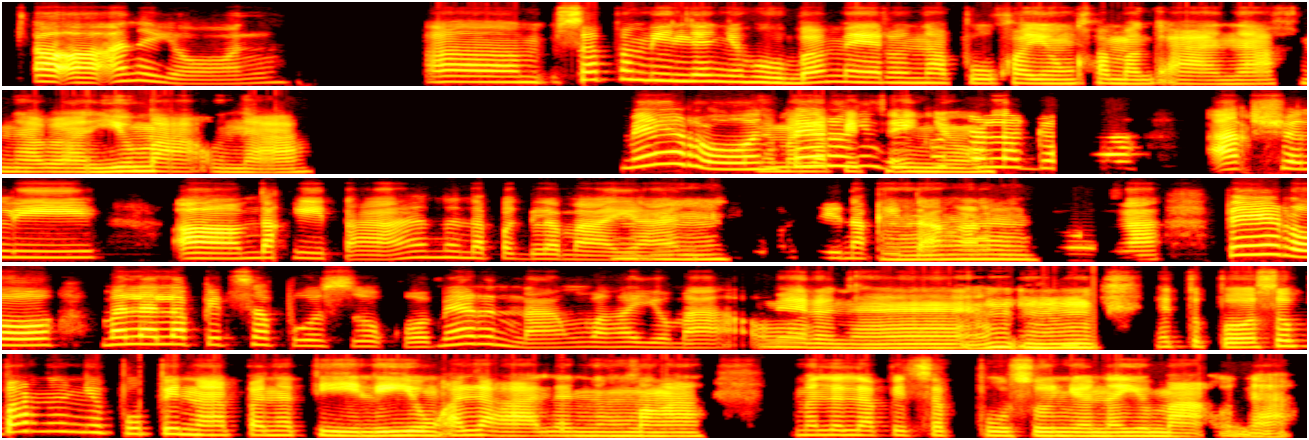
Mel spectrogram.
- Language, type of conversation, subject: Filipino, unstructured, Paano mo pinananatili ang alaala ng isang mahal sa buhay na pumanaw?
- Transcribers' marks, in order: tapping; distorted speech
